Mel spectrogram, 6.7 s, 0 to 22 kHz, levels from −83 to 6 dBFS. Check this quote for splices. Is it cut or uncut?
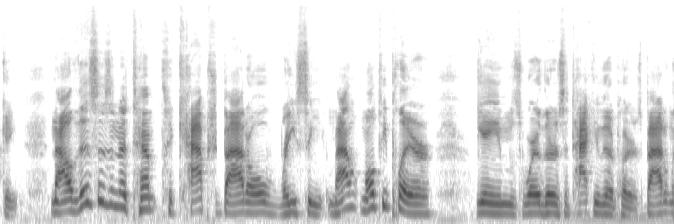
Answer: cut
